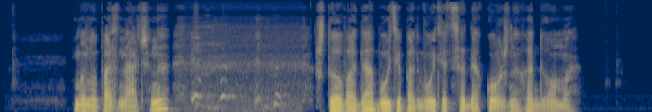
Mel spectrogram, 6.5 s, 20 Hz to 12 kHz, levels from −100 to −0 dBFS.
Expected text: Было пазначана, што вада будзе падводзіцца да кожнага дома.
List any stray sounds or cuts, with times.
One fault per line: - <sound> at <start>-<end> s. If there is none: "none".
- cough at 1.9-2.9 s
